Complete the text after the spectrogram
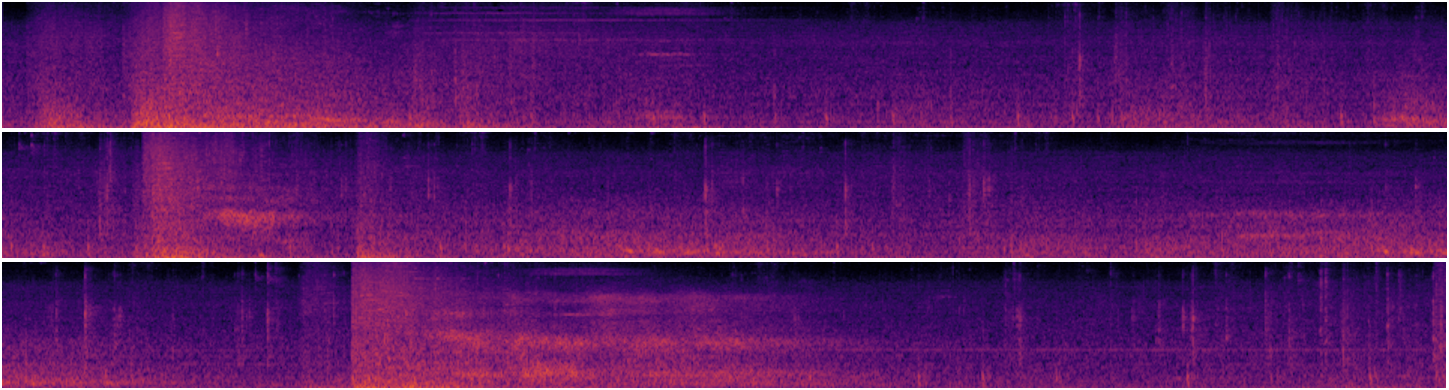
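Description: Armoured footsteps clank at a steady running pace.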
